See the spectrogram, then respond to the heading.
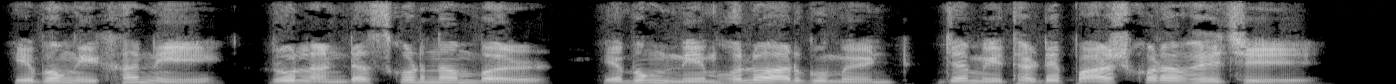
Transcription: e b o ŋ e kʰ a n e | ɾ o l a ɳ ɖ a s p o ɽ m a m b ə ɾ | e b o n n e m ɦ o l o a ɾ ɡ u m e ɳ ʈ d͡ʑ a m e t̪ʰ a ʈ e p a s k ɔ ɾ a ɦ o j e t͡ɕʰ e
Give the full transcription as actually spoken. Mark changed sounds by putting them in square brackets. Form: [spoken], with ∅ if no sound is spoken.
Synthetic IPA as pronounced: e b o ŋ e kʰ a n e | ɾ o l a ɳ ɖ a s [k] o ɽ [n] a m b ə ɾ | e b o [ŋ] n e m ɦ o l o a ɾ ɡ u m e ɳ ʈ d͡ʑ a m e t̪ʰ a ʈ e p a [ʃ] k ɔ ɾ a ɦ o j e t͡ɕʰ e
